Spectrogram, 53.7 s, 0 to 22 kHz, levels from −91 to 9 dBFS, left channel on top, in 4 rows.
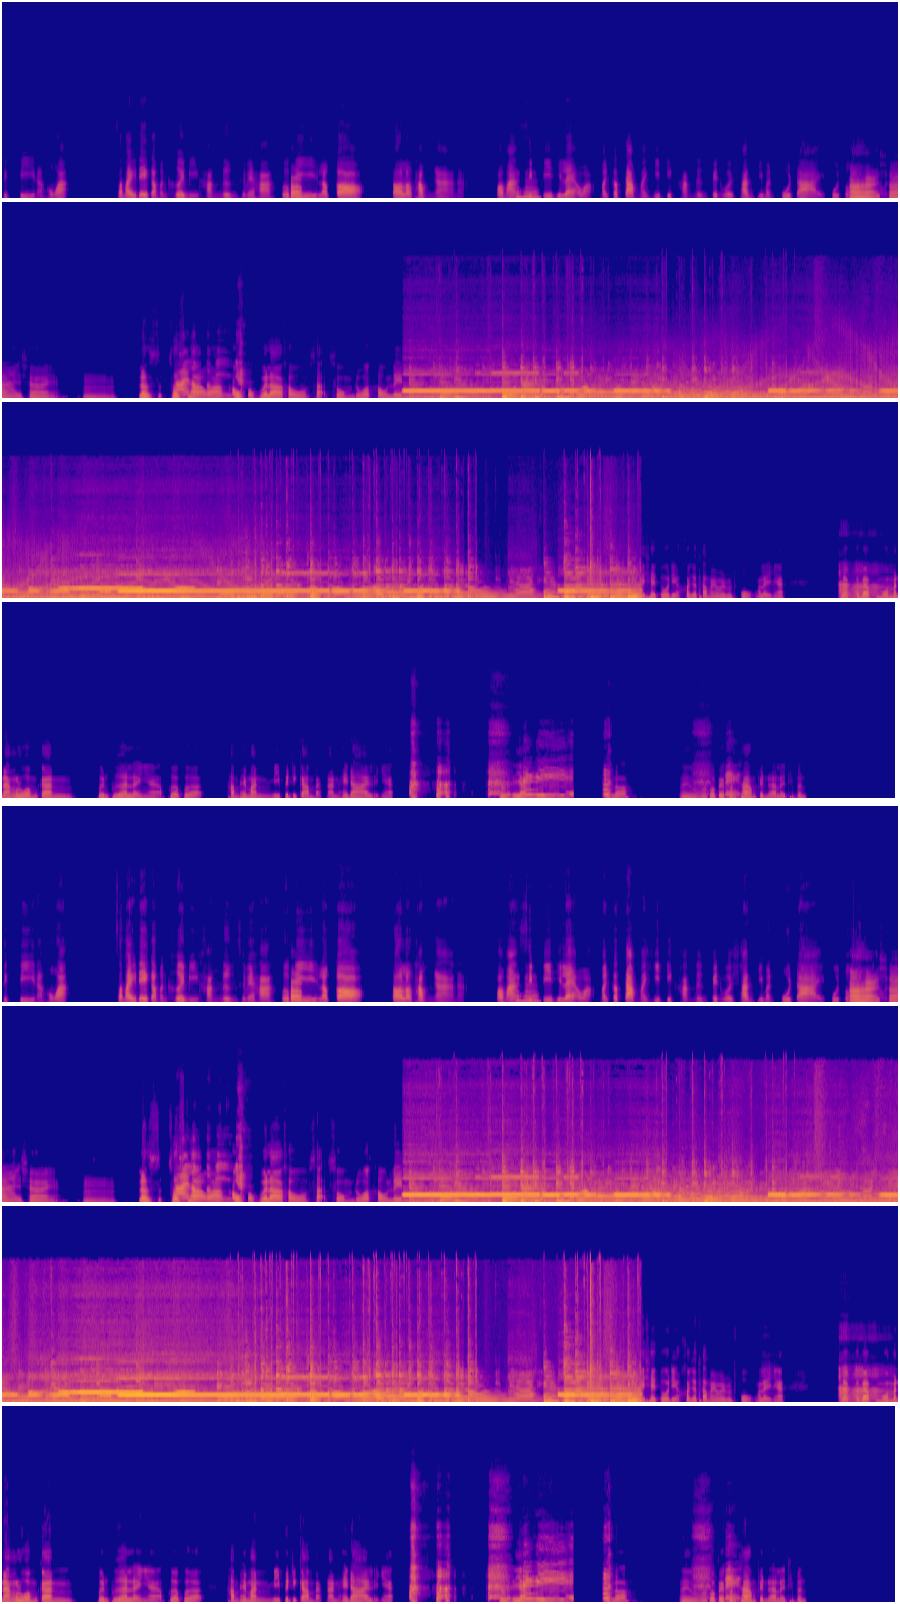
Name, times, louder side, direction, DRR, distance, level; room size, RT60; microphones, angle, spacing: voice 1, 0.3-1.0 1.7-5.4 5.9-6.9 7.4-9.9 10.2-12.7 13.4-13.7 16.0-17.1 21.2-21.4 35.8-36.0 38.3-38.4 39.4-40.1 46.4-47.1 47.6-48.9 49.3-49.5 50.7-51.4, right 4 dB, 85° right, 7.8 m, -39 dB
voice 2, 7.7-8.1 12.7-14.3 14.7-15.1 15.5-20.2 21.0-22.0 22.5-23.9 24.3-27.2 27.7-29.7 30.1-32.3 32.9-35.2 35.8-38.6 39.5-41.4 41.8-43.3 43.7-46.2 47.8-48.2 49.5-49.7 50.5-52.4, right 2 dB, 65° right, 6.0 m, -38 dB
sound 1, 19.4-36.5, right 4 dB, 45° right, 1.9 m, -18 dB
sound 2, 19.6-31.1, equal, 15° left, 5.4 m, -30 dB
open air
head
